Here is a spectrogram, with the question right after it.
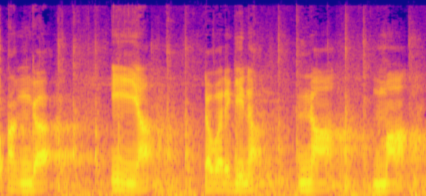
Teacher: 5वां जो वर्ण होता है वो नाक से बोला जाता है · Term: नासिकीय वर्ण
